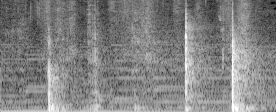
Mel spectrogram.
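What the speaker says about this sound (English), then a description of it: "Just run the knife through it like that." A kitchen knife slices through cooked turkey on a cutting board for a warm Italian salad, giving a few sharp, close chops spaced unevenly, with soft scraping between them.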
